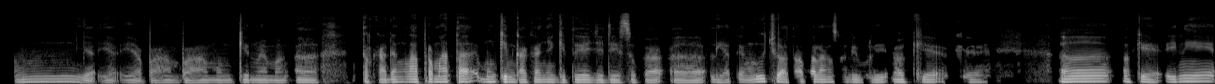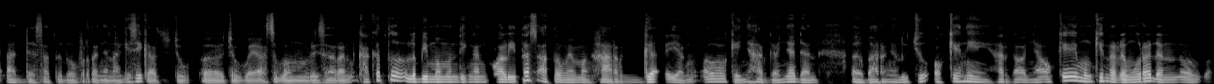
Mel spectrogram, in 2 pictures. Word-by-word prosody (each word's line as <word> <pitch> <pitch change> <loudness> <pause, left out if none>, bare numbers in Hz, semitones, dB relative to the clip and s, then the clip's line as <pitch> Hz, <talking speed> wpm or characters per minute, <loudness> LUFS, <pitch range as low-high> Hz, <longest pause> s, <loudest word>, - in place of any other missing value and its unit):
Mmm, 125 +2 -3
iya 95 -5 -1
iya 95 0 -6
iya, 95 -1 -5
paham 95 +2 -5
paham, 95 +2 -3
mungkin 100 +2 -3
memang, 95 -1 -3
eee, 100 -2 0 0.5
terkadang 115 +3 0
laper 120 0 +4
mata, 125 - +3 0.2
eee, - - -5
mungkin 120 0 +4
Kakaknya 110 +1 +1
gitu 110 -1 -5
ya, 105 - +4
jadi 105 0 -1
suka, 105 -1 -4 0.2
eee, 95 0 -1 0.2
liat 105 0 -4
yang 105 -2 -3
lucu 135 -1 +4
atau 105 - +1
apa 125 - -4
langsung 115 +1 -2
dibeli, 105 +1 -2
oke 110 +1 -1 0.2
oke. - - -13 1.0
Eee, 135 +2 +5 0.2
oke, 125 - -2 0.2
ini 135 +3 +1
ada 100 -2 -4
1 105 +1 -7
2 95 - -3
pertanyaan 95 -4 -4
lagi 105 - -6
sih 140 +5 +1
Kak, 90 -1 -1 0.2
co 95 0 -5
eee, 95 -1 +1
coba 90 -1 -4
ya 85 - 0
sebelum 90 -3 -1
memberi 90 +1 -2
saran, 95 +1 -1
Kakak 120 +12 -2
tuh 195 -4 +4
lebih 120 0 +6
mementingkan 120 0 +1
kualitas 120 +11 +4
atau 120 -4 +1
memang 105 -1 -1
harga 105 +3 +2
yang, 105 -3 -1 0.2
"Oh 130 +1 +1
kayanya 110 +1 -3
harganya 105 +5 0
dan, 105 0 0 0.3
eee, 105 -2 -1
barangnya 105 0 -2
lucu, 110 +6 -2
oke 135 -1 -1
nih." 115 -7 0
Harganya 110 0 -3
oke 120 +10 0 0.2
mungkin 140 +3 +3
rada 110 -3 +5
murah 120 +7 +5
dan, 110 -2 +1
eee, 110 0 -2
110 Hz, 175 wpm, -26 LUFS, 100-120 Hz, 1.0 s, lebih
